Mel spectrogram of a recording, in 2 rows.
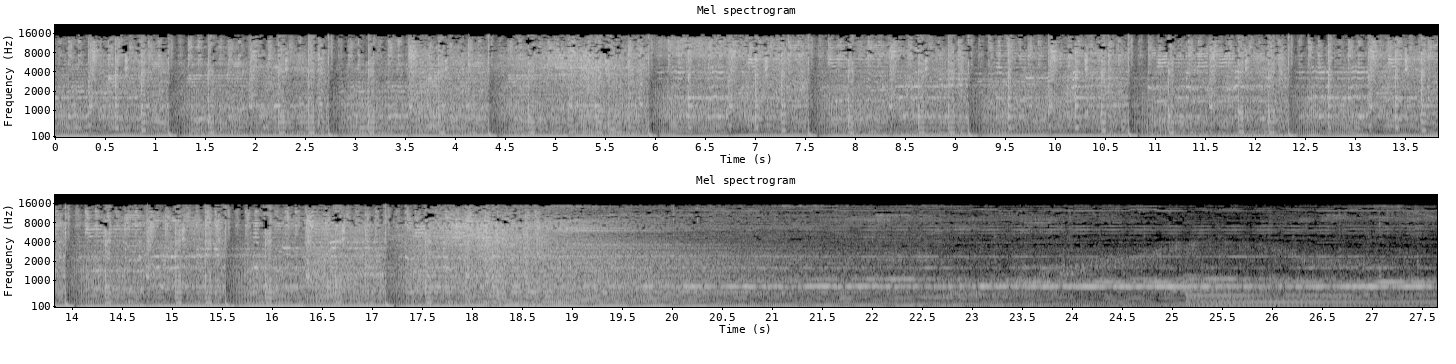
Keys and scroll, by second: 9.2 ctrl+=, 15.5 ctrl+j, 20.6 s, 26.3 ctrl+u.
